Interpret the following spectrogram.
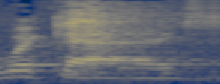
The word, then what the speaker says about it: WCAG: a bunch of different some people call it look AG wk or WIC eggs however you want to pronounce it it's fine by me but it's basically the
